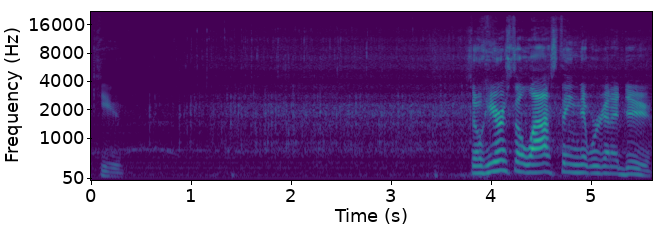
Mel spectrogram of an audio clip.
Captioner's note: audience applauding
